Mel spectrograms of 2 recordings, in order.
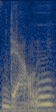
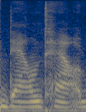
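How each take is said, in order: First: The second syllable is a short, weak 'tun'. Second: The second syllable rhymes with 'brown'. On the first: "the way that I hear people pronounce it" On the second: "I always want to say Downtown"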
